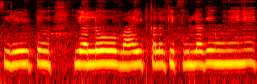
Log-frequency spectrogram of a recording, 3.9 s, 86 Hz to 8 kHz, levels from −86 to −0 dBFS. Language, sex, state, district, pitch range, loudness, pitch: Hindi, female, Uttar Pradesh, Hamirpur, 250-265 Hz, -26 LUFS, 255 Hz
